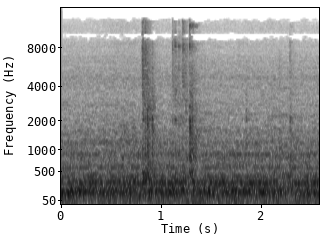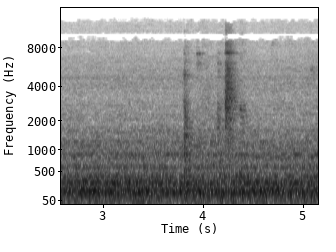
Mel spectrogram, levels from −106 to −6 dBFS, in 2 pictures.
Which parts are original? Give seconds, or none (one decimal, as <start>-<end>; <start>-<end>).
0.0-3.1; 3.9-5.2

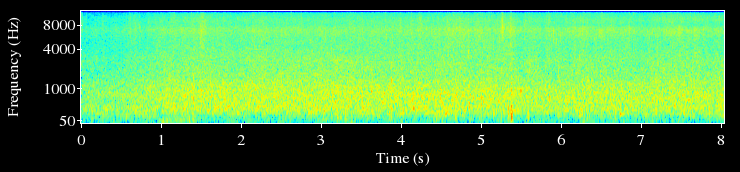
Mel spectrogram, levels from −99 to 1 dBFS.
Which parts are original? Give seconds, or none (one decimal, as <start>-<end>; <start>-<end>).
0.0-2.8; 4.4-5.5; 7.6-8.0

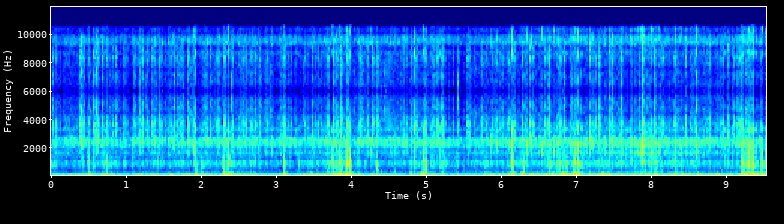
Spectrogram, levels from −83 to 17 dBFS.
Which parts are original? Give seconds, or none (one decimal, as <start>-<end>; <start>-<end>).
0.0-9.5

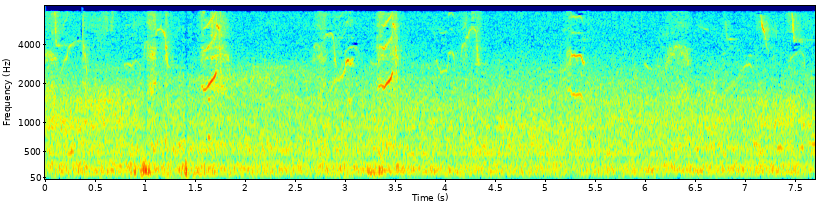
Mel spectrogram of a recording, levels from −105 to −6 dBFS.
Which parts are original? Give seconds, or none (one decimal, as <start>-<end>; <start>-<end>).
0.0-2.4; 4.2-7.7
